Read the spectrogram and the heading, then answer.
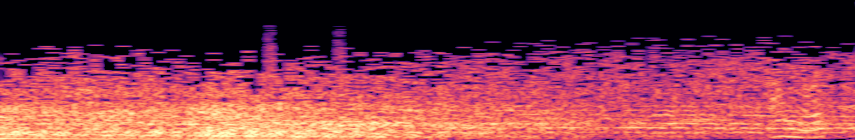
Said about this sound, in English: The driver says those are invader planes.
